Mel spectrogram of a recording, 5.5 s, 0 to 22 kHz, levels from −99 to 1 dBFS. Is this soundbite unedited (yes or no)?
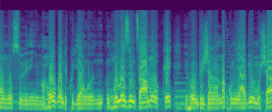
yes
